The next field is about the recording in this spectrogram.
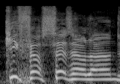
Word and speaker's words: Kiefer Sutherland: Kiefer Sutherland.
